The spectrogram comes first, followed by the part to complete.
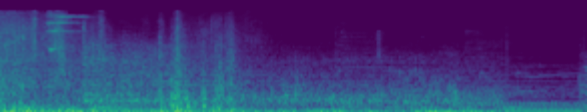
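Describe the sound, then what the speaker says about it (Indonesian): Gunfire from a western film scene, a cowboy shooting an outlaw's henchman, heard as loud, dense booming blasts that fill the whole stretch before cutting off abruptly near the end. "akhirnya Henry berhasil menembak anak buah Christopher dan menyelamatkan Sheriff Gabriel dari kematian"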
